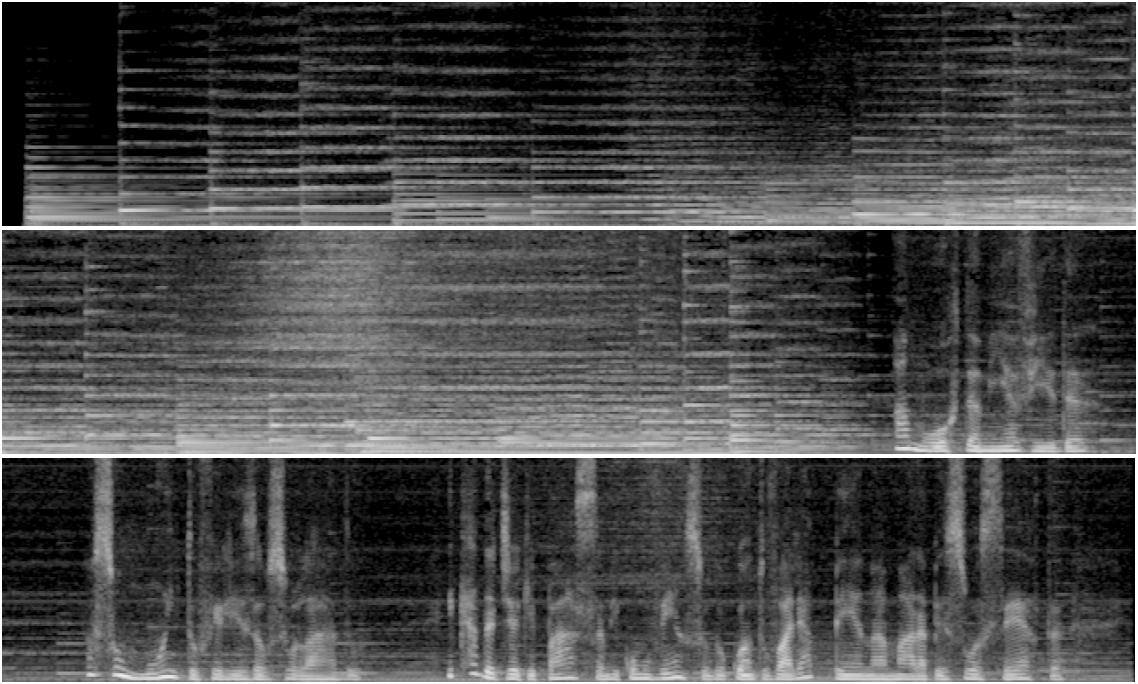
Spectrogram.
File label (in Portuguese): dia dos pais marido feminina e filho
